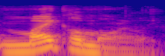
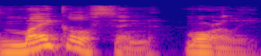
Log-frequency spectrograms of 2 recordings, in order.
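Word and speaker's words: Michelson–Morley: say it wrong twice it's not michael morley it's michelson morley it's two people albert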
